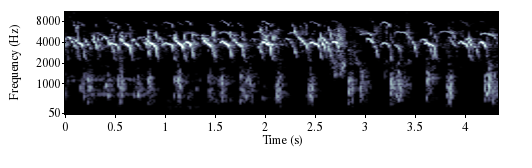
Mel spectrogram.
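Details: A hen feeds her small chicks during rain in a Pakistani village. Loud, clear peeps from the chicks and short, throaty clucks from the hen alternate in a busy, steady rhythm.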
